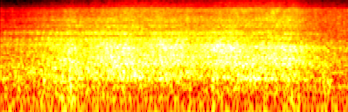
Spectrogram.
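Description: Kintetsu limited express electric train passing close by: its wheel and running noise swells over the first second or two, stays loud through the middle, then fades near the end.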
